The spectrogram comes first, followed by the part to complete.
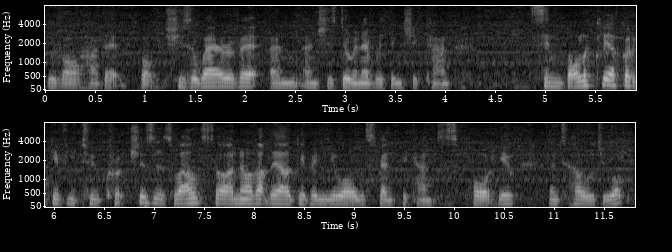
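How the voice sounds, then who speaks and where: A man, working as a medium and giving a spirit reading at a church service. He speaks gently and reassuringly, often stumbling over and repeating his words. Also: mid-range voice, little pitch movement, brisk, a little hiss or hum, poor audio. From England. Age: 50s. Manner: hesitant, repeats and restarts words.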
